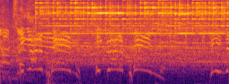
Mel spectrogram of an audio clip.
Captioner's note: bell ringing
